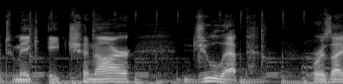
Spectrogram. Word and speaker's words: Cynar: We're going to start using a really cool liqueur called Cynar, or as I pronounced it when I first saw it, Cynar, because it's spelled C-Y-N-A-R.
